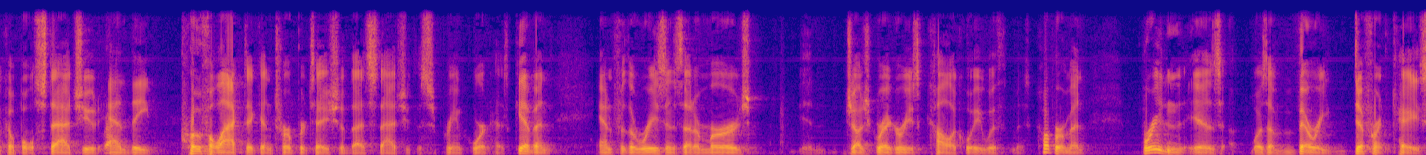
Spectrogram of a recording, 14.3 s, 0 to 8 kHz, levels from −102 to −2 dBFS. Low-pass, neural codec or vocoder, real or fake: 7.2 kHz; none; real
